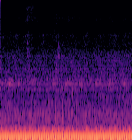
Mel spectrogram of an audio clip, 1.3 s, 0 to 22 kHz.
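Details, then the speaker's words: Chevy C10 (1973–87 body) just after start-up with a new Intellitronix digital gauge cluster, cold: deep, steady low rumble with even pulse at about 600 rpm, slightly raised until warm, no knocks or misses; normal cold idle. "is kind of normal. It's idled up just a little bit right now. Once it warms up, it'll idle itself back down a little bit."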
